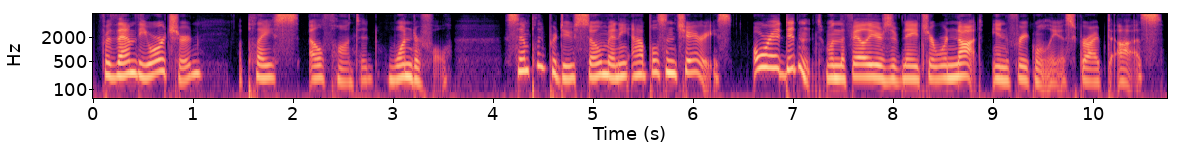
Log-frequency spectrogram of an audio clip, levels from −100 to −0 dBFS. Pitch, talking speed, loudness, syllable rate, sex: 220 Hz, 170 wpm, -19 LUFS, 4.9 syllables/s, female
